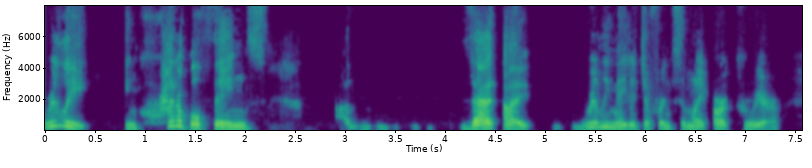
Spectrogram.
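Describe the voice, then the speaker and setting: A woman with a Californian accent talks at a fairly slow pace, leaving long, frequent pauses. Her pitch swings very widely, and the sound is dry and close with no echo. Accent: Californian American English. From San Francisco, US. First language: Hungarian. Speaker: artist. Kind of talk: interview talk with slides. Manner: hesitant, many fillers.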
